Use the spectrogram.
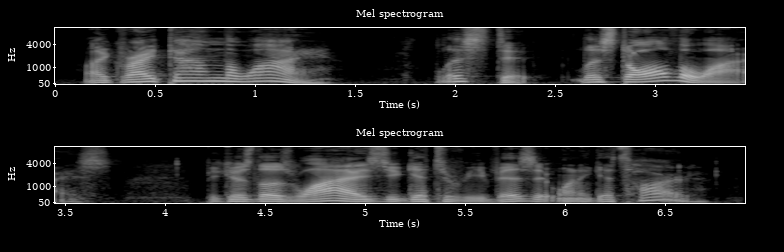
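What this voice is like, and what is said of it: New York accent. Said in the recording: “my New York accent? I get it. It's a little sexy.”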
